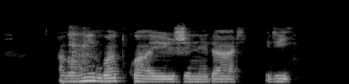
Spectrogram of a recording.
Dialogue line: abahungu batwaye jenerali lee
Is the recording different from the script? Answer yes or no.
no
